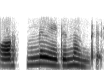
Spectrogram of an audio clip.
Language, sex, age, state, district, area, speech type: Malayalam, female, 18-30, Kerala, Kozhikode, urban, conversation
